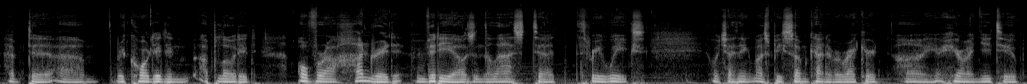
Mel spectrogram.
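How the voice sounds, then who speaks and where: Hoarse man calmly talking through charts. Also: medium pitch, a little slow. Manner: relaxed, explanatory, checks in with "right?". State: hoarse, losing his voice. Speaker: trading educator. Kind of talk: live market commentary over a chart screen.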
